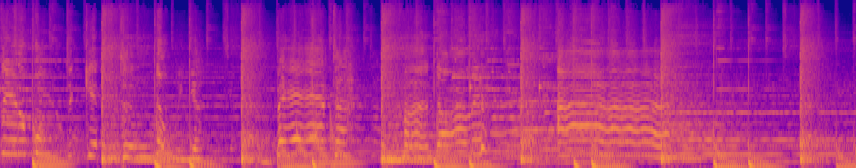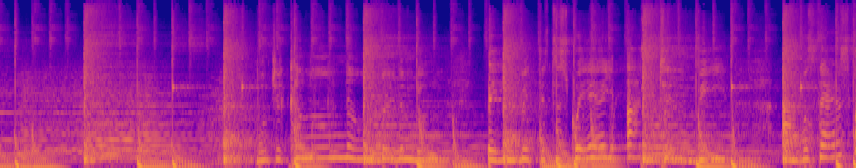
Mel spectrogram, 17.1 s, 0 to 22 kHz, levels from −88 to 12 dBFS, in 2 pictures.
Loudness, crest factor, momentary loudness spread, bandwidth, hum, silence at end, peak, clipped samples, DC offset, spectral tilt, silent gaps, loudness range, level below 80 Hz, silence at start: -20 LUFS; 18 dB; 7 LU; over 20 kHz; none; 0 s; -2 dBFS; under 0.1%; under 0.1%; -5 dB/octave; none; 4 LU; -30 dBFS; 0 s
